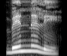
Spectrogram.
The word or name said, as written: ಬೆನ್ನಲೆ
